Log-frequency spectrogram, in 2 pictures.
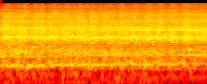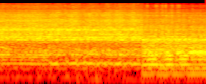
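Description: Countertop blender running steadily at speed, its motor whirring as it chops fruit, broccoli and chicken in water; the motor note shifts a little about four seconds in.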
